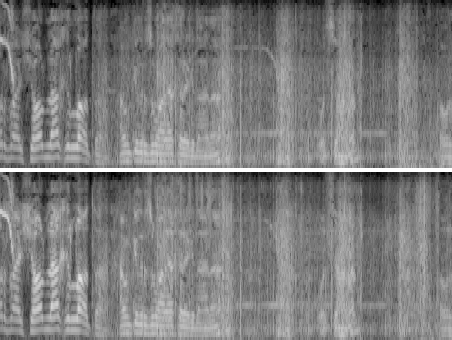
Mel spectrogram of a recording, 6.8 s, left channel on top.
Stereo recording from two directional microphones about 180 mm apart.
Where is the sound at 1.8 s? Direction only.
Centre (ahead or behind).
